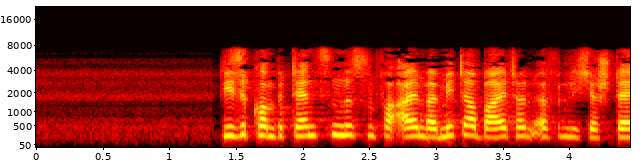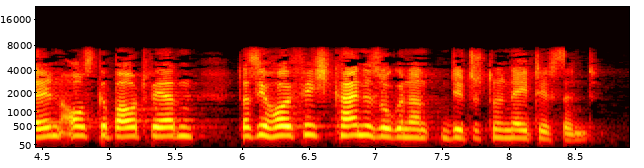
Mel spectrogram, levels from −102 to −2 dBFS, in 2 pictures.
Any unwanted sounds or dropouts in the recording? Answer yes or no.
no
